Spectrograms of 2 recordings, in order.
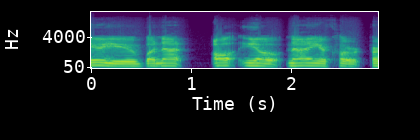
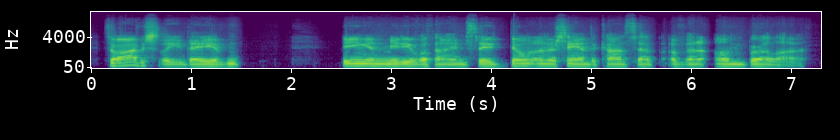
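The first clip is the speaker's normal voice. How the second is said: ordinary delivery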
